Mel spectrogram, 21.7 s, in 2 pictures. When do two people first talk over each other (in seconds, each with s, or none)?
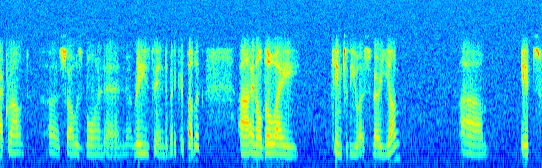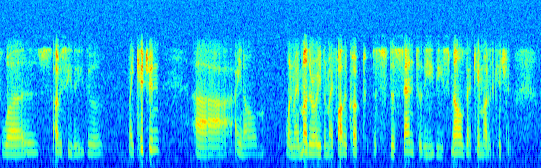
none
